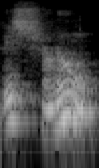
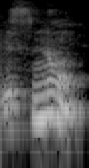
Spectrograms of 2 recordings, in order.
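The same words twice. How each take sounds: First: The nasal is a retroflex n. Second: The nasal is a dental n. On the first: The speaker calls it right. "मूर्धन्य न" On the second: The speaker calls it wrong. "जो न है वो नहीं"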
